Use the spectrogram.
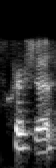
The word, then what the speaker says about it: Krisha: But yeah, so it's pronounced Krisha. So it's like Trisha, but with a K is how I've always helped people with their mindsets to figure it out.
